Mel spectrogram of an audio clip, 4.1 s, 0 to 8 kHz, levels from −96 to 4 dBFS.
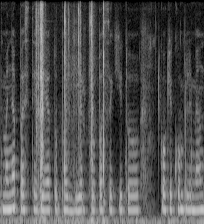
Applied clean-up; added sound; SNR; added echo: none; Camera; -2 dB; none.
